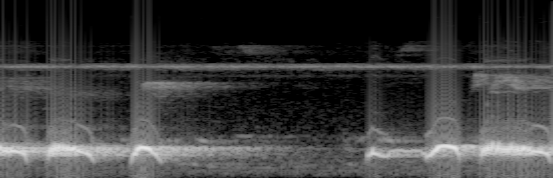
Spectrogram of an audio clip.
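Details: Spotted dove, a decoy bird prized for a deep voice, recorded live; low hooting coos in two bursts with a bouncy, rolling pattern and a pause between phrases, over a steady high-pitched electronic whine.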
